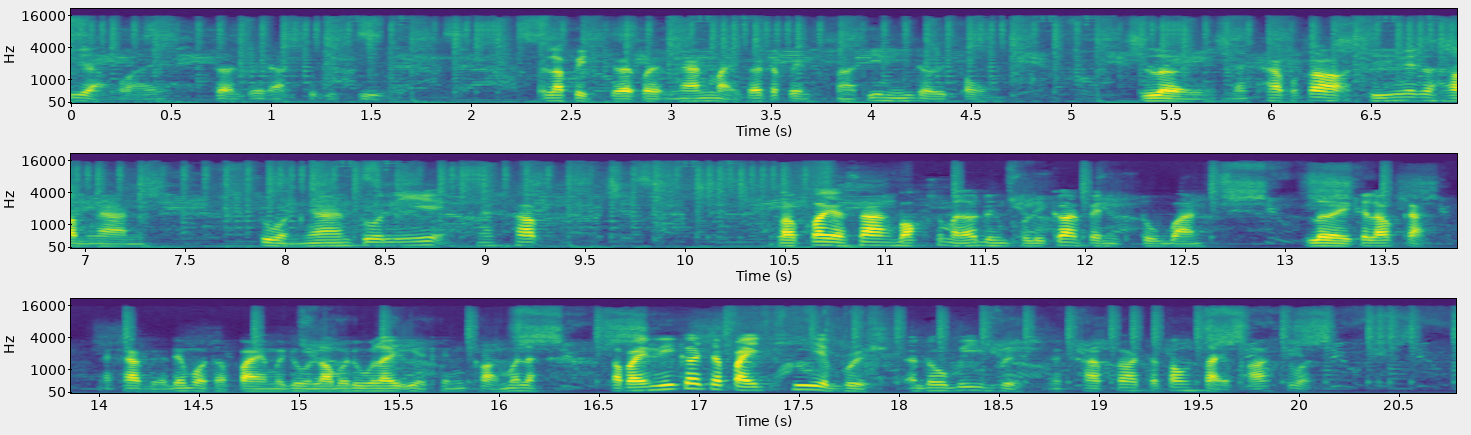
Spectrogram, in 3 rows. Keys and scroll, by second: 2.0 ctrl+shift+s, 3.6 w, 3.9 a, 5.0 w, 6.2-7.6 typing, 9.1 w, 11.8 s, 14.9-16.2 typing.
